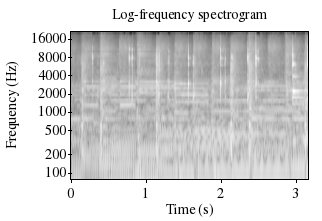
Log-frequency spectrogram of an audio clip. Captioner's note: spoon tapping; pan ringing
